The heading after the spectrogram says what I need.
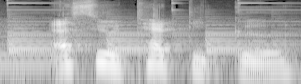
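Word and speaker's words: エステティック: So for the English word aesthetic, we change that to the Japanese katakana version of itself and we pronounce it esutetiku.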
